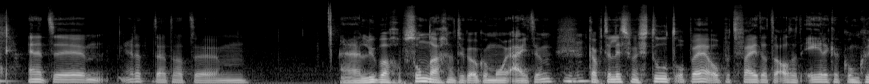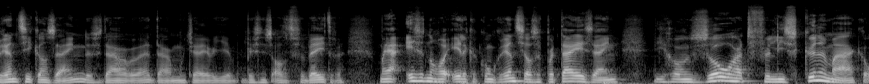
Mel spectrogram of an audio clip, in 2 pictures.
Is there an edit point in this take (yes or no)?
no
